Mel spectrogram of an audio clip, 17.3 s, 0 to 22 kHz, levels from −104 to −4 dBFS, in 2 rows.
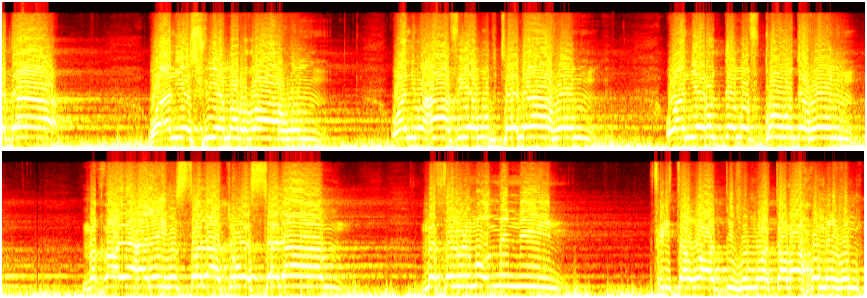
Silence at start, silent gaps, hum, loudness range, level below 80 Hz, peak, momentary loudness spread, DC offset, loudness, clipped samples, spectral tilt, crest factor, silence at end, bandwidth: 0 s; none; none; 2 LU; -14 dBFS; 0 dBFS; 14 LU; under 0.1%; -4 LUFS; 0.7%; -4 dB/octave; 4 dB; 0 s; 16.5 kHz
